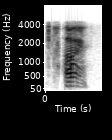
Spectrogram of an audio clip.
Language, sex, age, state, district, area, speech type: Assamese, male, 30-45, Assam, Charaideo, rural, conversation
